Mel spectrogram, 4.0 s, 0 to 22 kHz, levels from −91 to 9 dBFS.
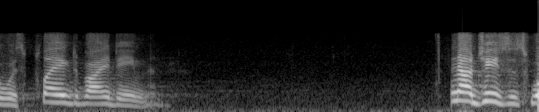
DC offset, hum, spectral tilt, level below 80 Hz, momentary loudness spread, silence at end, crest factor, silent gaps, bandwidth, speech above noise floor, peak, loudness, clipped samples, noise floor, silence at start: under 0.1%; none; -2 dB/octave; -60 dBFS; 16 LU; 0 s; 20 dB; none; 7.6 kHz; 44 dB; 0 dBFS; -18 LUFS; under 0.1%; -61 dBFS; 0 s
